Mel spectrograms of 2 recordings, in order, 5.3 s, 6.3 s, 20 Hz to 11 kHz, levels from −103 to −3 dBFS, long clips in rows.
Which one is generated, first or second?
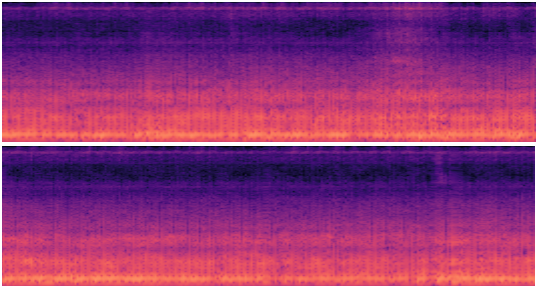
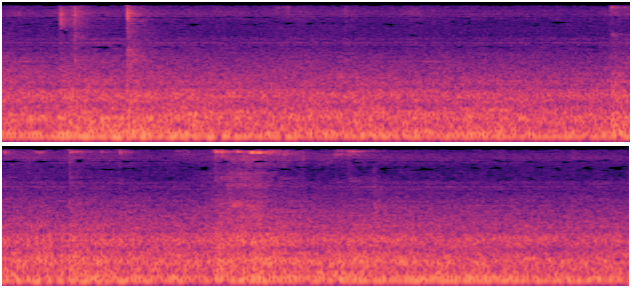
first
